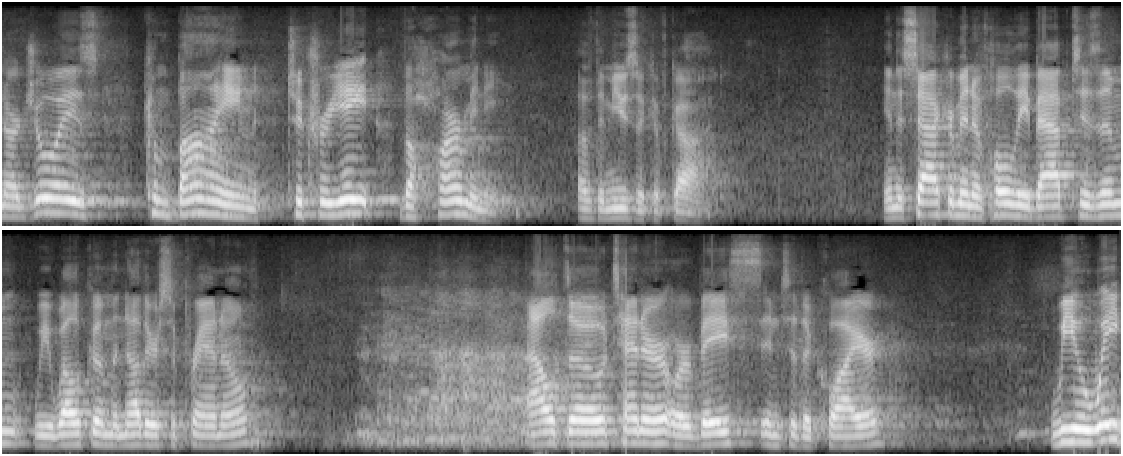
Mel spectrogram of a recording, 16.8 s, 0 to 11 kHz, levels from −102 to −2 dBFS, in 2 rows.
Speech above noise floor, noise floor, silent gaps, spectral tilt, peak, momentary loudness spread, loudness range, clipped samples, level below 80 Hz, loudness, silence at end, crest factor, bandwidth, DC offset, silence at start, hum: 39 dB; -53 dBFS; none; -4.5 dB/octave; 0 dBFS; 16 LU; 7 LU; under 0.1%; -68 dBFS; -15 LUFS; 0 s; 14 dB; 10 kHz; under 0.1%; 0 s; none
